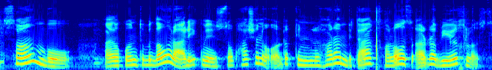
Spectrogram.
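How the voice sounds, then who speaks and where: A woman's voice: medium pitch, animated, brisk, creaky, warm tone. A woman with an Egyptian accent voicing a fatherly, commanding king in a children's cartoon. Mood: fond. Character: father lion king, fond, bossy, protective of his son. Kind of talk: animated children's story.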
